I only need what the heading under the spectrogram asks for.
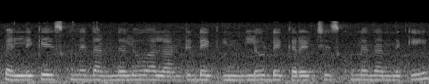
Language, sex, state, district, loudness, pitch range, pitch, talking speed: Telugu, female, Andhra Pradesh, Guntur, -23 LUFS, 205-215 Hz, 210 Hz, 100 wpm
